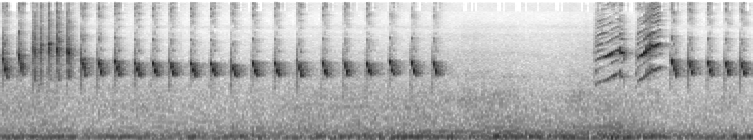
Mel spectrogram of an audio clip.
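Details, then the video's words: Kapas tembak song used as a lure to excite birds: long run of crisp repeated chirps, a brief gap, then upward swept notes and chirping resumes. "Pancingan kapas tembak langsung emosi dan bunyi"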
